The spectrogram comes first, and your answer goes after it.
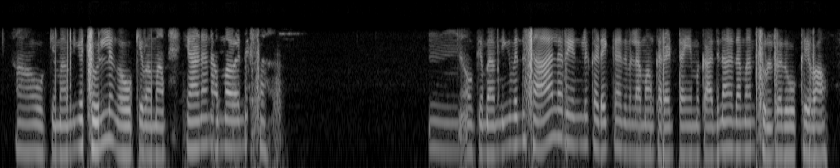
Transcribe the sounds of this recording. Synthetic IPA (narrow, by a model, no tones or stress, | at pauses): aːoːkːeːmaːmniːŋɡɐsɔlːɯŋɡɐoːkeːʋãːmaːmaːnaːnɐmːɐʋɐnd̪ɯsa | oːkeːmaːmniːŋɡɐʋɐnd̪ɯsaːlɐɾɪjɐŋɡɐɭɯkːɐɽɐɪkːaːðɯmɪlːaːmaːmkɐɾɛk̚ʈaːɛmɐkːɯɐðɯnaːlðaːmaːmsɔlɾɐðɯoːkeːʋãː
